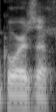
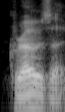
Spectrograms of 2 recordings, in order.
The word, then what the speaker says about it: Groza: Groza. Groza. I will call him Gorza until the day I die.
